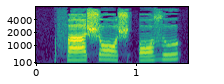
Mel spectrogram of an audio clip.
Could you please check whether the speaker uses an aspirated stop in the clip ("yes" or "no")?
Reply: no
